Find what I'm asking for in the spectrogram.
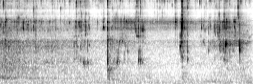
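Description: Water is poured into a pan of cashew curry, heard as faint, scattered drips and small splashes against a quiet trickle, with a few sharper drops toward the end.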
